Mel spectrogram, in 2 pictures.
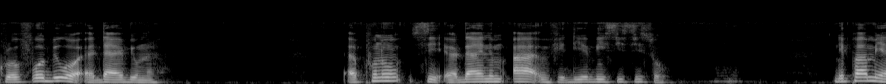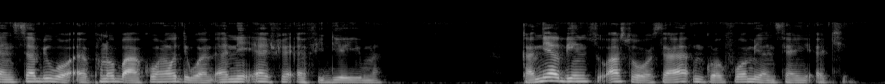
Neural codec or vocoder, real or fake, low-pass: codec, 16 kHz, 4.8 kbps, FACodec; fake; 7.2 kHz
